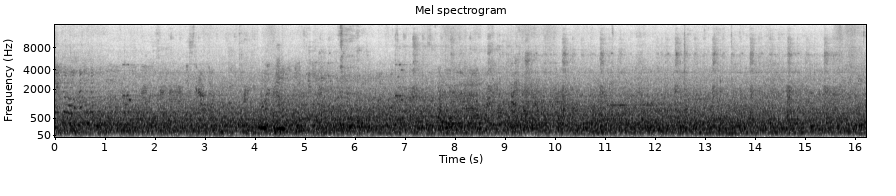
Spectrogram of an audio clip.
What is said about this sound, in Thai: รอขึ้นรถไฟ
